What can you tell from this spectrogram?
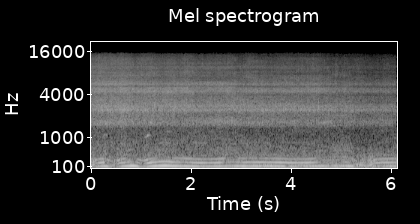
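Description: Yamaha jet ski engine running at speed over a steady rush of water. Its pitch dips and climbs several times in the first second, holds steady, then dips and climbs again near the end as the throttle is eased and opened.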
